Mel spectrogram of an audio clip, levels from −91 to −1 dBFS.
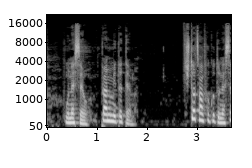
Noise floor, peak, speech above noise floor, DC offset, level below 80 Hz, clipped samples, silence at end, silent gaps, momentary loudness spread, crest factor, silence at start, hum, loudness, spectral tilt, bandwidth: -59 dBFS; -6 dBFS; 42 dB; under 0.1%; -48 dBFS; under 0.1%; 0 s; none; 13 LU; 14 dB; 0.35 s; none; -19 LUFS; -4.5 dB/octave; 16.5 kHz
